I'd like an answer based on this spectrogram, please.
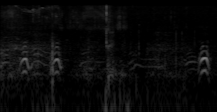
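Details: Kangal shepherd dog named Zalim, stranded on rocks: three short, high whining yelps with bent, rising-falling tones, two close together at the start and one near the end, over quiet outdoor background with faint rustling.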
